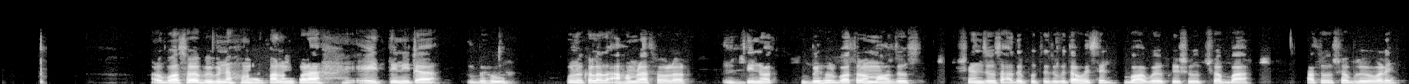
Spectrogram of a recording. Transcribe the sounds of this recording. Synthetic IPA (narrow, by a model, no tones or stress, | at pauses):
a̰bɔt͡ɕʰɔɾɔbibʱinːɔxɔmɔjepalɔnkɔɾaejt̪iniʈa | beɦu | punukalɔt̪a̰ɦɔmɾatʰɔkɔlɔɾ | d̪inɔt̪̚ | beɦuɾbɔt̪ɔɾɔmɔɦɔd͡ʑus | ʃend͡ʑusa̰d̪epɾot̪id͡ʑoɡit̪aɦojsʰilbɔɦɔɡekɾiʃiut̪ʃɔbːa | kat̪uut̪ʃɔbːulibɔpaɽe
